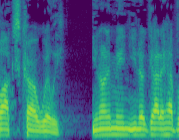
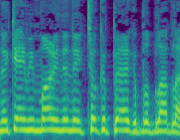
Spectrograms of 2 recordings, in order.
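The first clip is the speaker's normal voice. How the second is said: high, raised complaint; complaining yell; 9 semitones higher than usual. Retold or imitated. Kid yelling to the doorman about the money, high and raised. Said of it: "the kid's going".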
